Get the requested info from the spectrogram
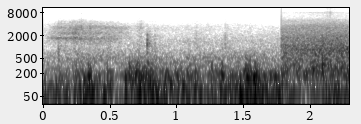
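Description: Uneven low rumble of wind buffeting the microphone. About 1.75 s in it changes suddenly to a steadier hiss.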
